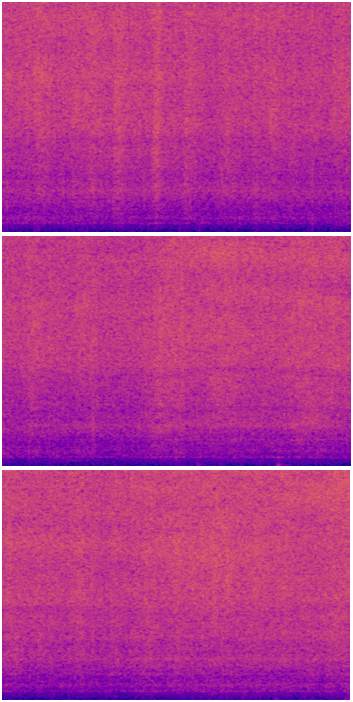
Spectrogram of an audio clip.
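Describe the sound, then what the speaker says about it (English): Ground beef sizzles steadily in a pan, a continuous loud hiss and crackle of frying meat with no voices over it. "You can hear the beef sizzling"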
